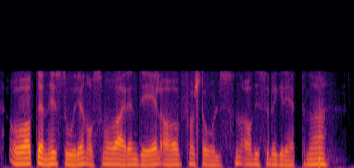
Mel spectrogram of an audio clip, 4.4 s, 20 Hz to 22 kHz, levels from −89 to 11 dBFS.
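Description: A narrow, boxed-in tone runs through the whole speech clip, with nothing above 4 kHz, a grainy hiss beneath the voice, and s sounds that come out scratchy and rough. This is the Bluetooth CVSD headset codec, and the damage is plainly audible. CVSD sends one bit per sample saying only up or down, with a step size that adapts, a scheme consistent with a 64 kbps link. Fast, bright sounds outrun that step and distort, and the constant hunting leaves the hiss.

At 2.45 s a brief buzzy rasp breaks in, lasting about 11 ms. It is a Bluetooth headset packet repeated several times in a row, which fits about three lost voice packets between headset and phone. With each one gone, the chip decoded the previous packet's bits again. Repeating every 3.75 ms puts a buzz near 267 Hz into the gap until good packets resume.

At 3.99 s there is only a small tick, the same fault on a single packet. One lost slot of about 3.8 ms was filled by replaying the last packet once, too short to build any buzz.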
